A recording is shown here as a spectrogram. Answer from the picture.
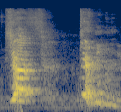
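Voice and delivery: shouting. Pretend. Motivational shout.

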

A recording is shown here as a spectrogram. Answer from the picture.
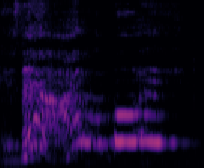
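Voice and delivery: high shrieking disbelief; shocked friend. Retold or imitated. Best friend texting back, high shocked squeal. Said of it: "she like".

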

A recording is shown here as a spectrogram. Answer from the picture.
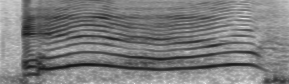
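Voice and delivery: long, high squeal of disgust. Acted. Ladies in waiting offered for kisses, high disgusted squeal. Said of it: "Well, they all went".

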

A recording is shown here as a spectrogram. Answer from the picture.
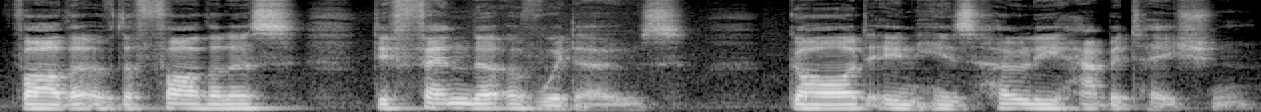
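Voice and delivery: measured, solemn reading of the psalm; liturgical psalm reading. Acted. Priest leading the congregation in the psalm, measured liturgical reading.

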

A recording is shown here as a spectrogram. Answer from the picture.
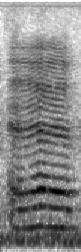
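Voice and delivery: ordinary talk

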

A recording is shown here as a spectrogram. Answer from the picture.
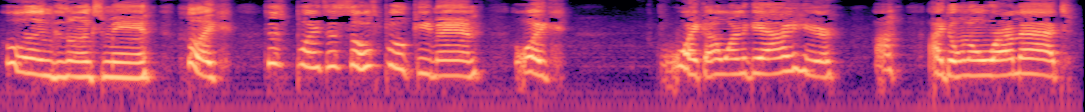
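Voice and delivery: high, spooked cartoon slacker; Shaggy. Shown as a demonstration. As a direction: whimper high like a scared cartoon sidekick. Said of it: "to do the Shaggy voice".

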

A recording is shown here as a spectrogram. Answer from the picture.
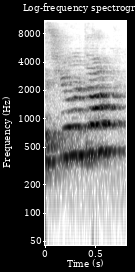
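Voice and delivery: very high, loud question; urgent question. Acted. Alligator asks at skydiving, high-pitched urgent question.

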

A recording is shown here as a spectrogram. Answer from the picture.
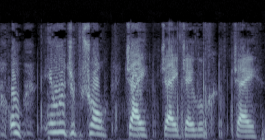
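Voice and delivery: high, loud excited call; excited shout. Real, not acted. Spots rare mob, calls out.

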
